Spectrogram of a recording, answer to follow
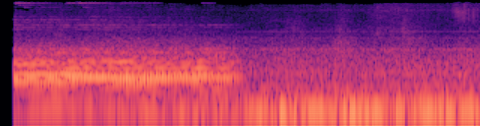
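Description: A held, horn-like musical chord from a TV weather segment's opening sting. It starts abruptly and cuts off about a second in, leaving a low hum.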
